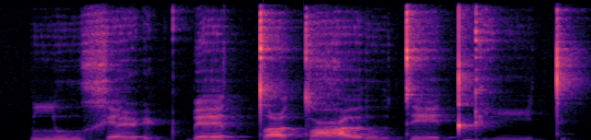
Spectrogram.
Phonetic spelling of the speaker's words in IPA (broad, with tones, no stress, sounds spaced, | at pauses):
l u˧˥ x ɛ˩ ɽ i˥ ʈ ɓ ɛ˧˥ d tˤ o˩˧ t ʕ ʌ˧ ɾ u˧ t e˧ t ɖʱ i˩ t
